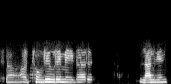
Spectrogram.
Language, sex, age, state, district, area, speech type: Urdu, female, 18-30, Uttar Pradesh, Mirzapur, rural, conversation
